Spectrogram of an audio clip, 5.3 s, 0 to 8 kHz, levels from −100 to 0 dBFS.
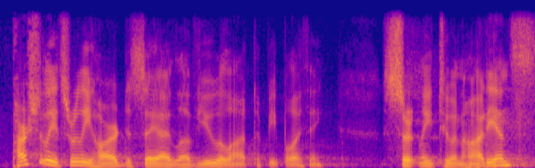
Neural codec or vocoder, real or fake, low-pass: none; real; 7.2 kHz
